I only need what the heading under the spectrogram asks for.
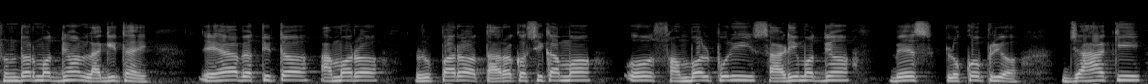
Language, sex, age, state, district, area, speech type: Odia, male, 18-30, Odisha, Bhadrak, rural, spontaneous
